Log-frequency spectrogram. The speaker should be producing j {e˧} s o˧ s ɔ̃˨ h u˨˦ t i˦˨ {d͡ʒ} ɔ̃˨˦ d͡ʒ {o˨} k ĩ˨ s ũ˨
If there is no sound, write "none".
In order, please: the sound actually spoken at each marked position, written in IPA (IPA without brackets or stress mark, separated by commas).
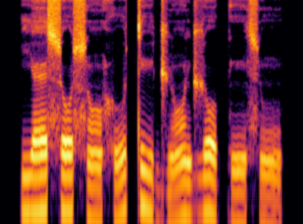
ɛ˧, d͡ʒ, o˦˨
